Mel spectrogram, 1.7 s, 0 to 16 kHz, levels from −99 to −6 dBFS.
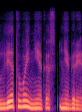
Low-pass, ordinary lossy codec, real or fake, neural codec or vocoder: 10.8 kHz; Opus, 24 kbps; fake; codec, 24 kHz, 0.9 kbps, WavTokenizer, large speech release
